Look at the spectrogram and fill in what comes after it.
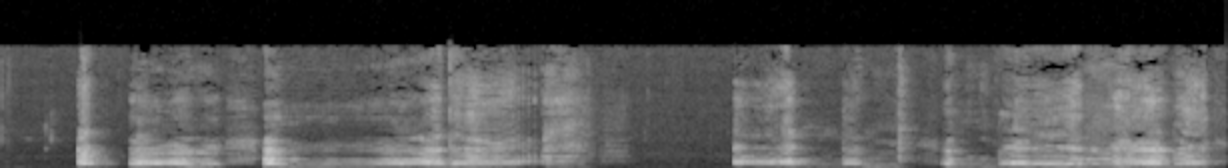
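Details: Pet dog making funny noises while pulling faces, heard as harmonic whining, groaning vocalizations in bursts with wavering pitch, a pause near the middle, then more drawn-out moaning.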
